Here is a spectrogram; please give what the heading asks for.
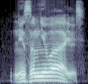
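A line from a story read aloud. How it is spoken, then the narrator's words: Laughing. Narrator (Russian): рассмеялся ярл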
